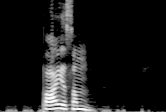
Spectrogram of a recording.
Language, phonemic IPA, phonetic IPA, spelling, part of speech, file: Tamil, /pɑːjɐtʃɐm/, [päːjɐsɐm], பாயசம், noun, Ta-பாயசம்.ogg
- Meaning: payasam (semi-liquid food prepared of milk, rice, sago etc., mixed with sugar or jaggery)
